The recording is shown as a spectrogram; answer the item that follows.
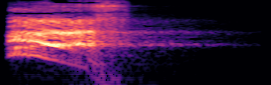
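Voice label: ouch, dragon; fafnir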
